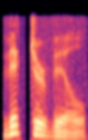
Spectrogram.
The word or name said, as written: Victorville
